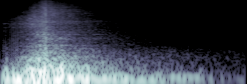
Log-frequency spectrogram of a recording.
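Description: A logo-reveal whoosh sound effect: a rushing swell that peaks about half a second in over a deep low rumble, then fades away.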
